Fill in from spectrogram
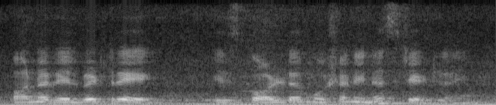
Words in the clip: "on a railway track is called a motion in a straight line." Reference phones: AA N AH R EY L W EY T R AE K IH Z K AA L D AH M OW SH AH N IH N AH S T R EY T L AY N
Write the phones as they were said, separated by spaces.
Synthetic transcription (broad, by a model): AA N AH R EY L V EY T R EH IH Z K AA L D AH M OW SH AH N IH N AH S T EY T L AY N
